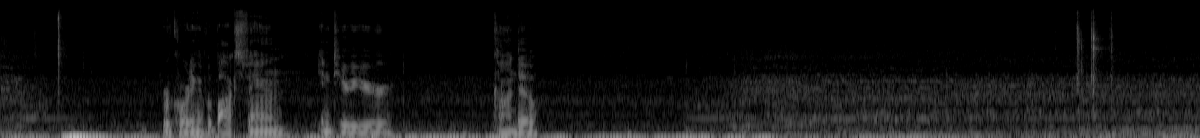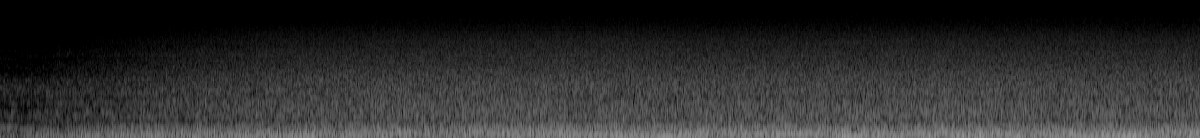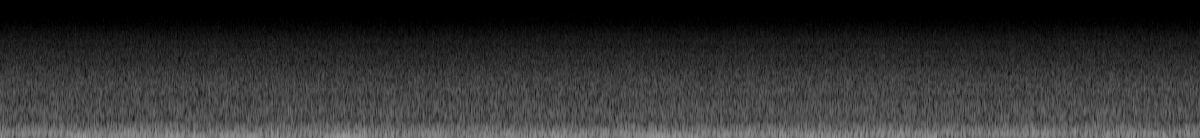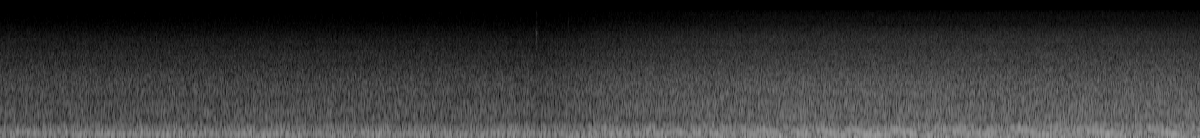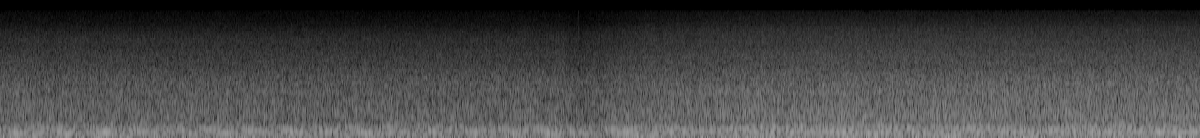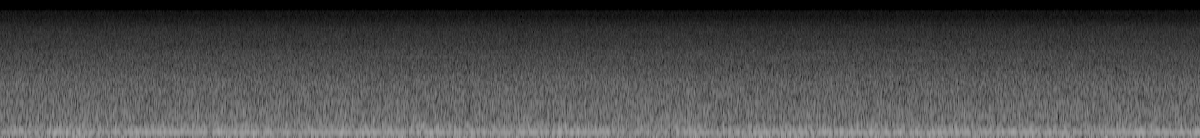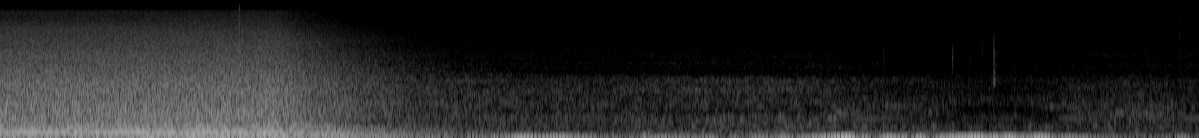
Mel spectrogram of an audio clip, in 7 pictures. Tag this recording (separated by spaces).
Ambiance Box fan motor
